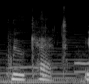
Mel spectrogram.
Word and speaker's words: Phuket: beautiful tropical island of phuket fortunately pronounced as phuket is frequently and justifiably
